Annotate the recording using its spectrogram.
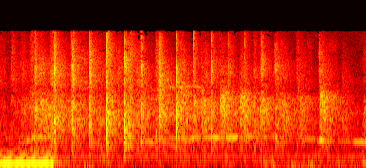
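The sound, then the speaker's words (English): A steady run of sharp hand claps, roughly four or five per second, given as a cheer for the Lord, after a short low hum at the start, with no one talking. “I'll give the Lord a cheer.”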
